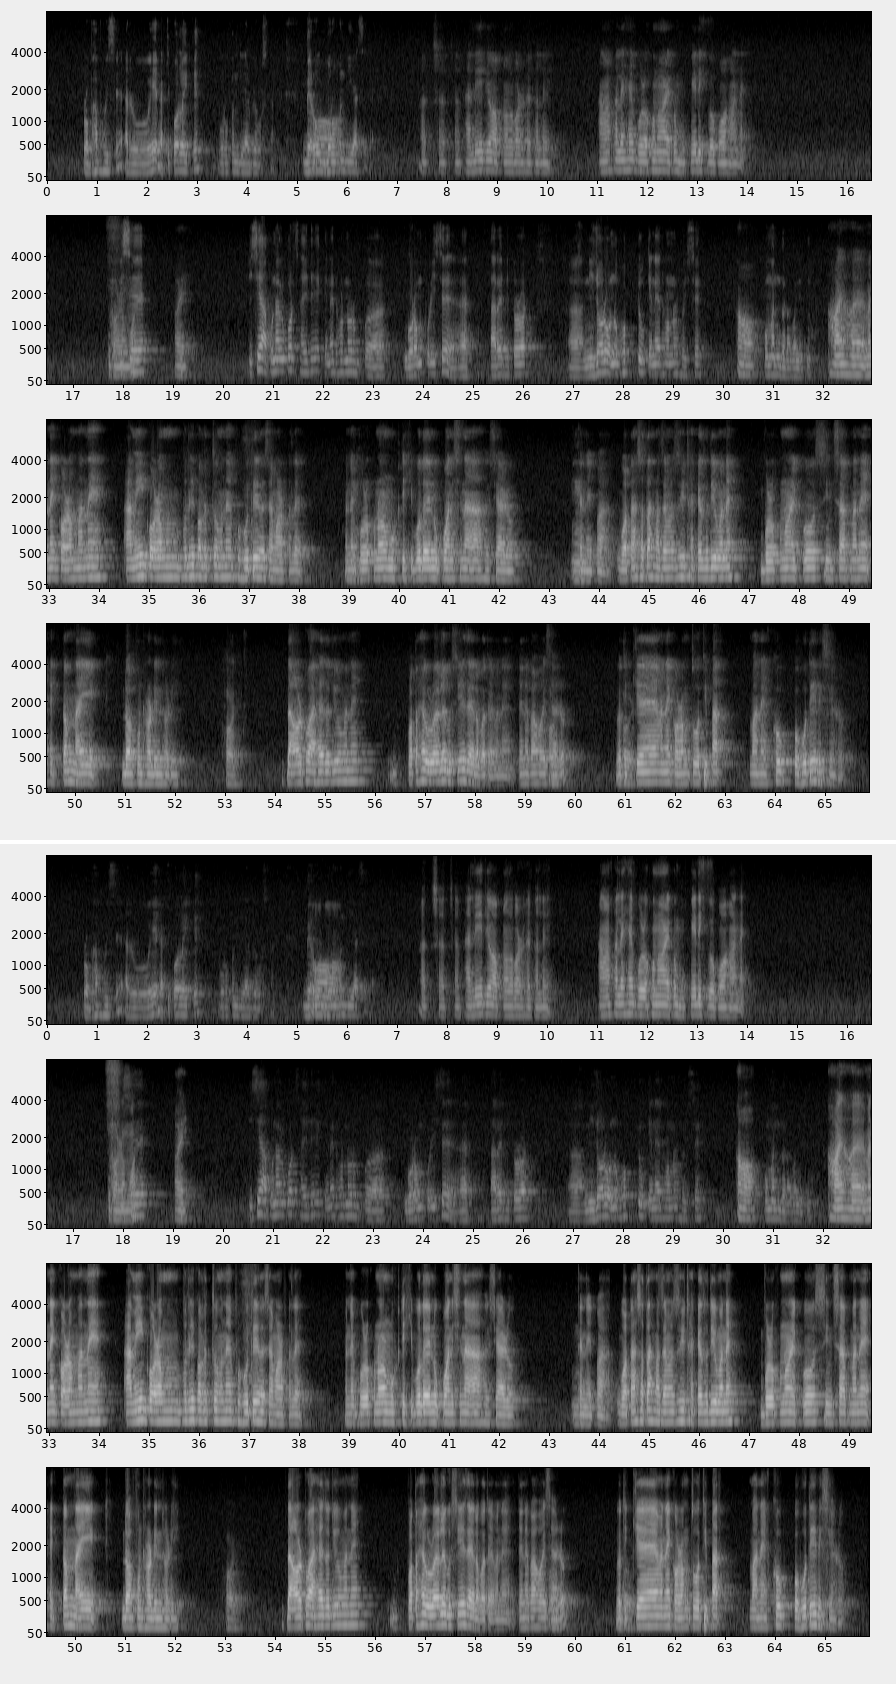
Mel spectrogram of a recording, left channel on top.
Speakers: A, on the left; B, on the right.
A: প্ৰভাৱ হৈছে আৰু এই ৰাতিপুৱালৈকে বৰষুণ দিয়াৰ ব্যৱস্থা
B: অ',
A: বেৰ বৰষুণ দি আছিলে
B: আচ্ছা আচ্ছা ভালেই দিয়ক আপোনালোকৰ সেইফালে আমাৰ ফালেহে বৰষুণৰ একো মুখেই দেখিব পোৱা হোৱা নাই। গৰমত
A: পিছে
B: হয়
A: পিছে আপোনালোকৰ চাইডে কেনে ধৰণৰ গৰম পৰিছে এ তাৰে ভিতৰত নিজৰ অনুভৱটো কেনে ধৰণৰ হৈছে।
B: অ'
A: অ'কমান জনাব নেকি?
B: হয়, হয়, মানে গৰম মানে আমি গৰম বুলি ক'লেতো মানে বহুতেই হৈছে আমাৰ ফালে। মানে
A: উম
B: বৰষুণৰ মুখ দেখিবলৈ নোপোৱা নিচিনা হৈছে আৰু
A: উম
B: তেনেকুৱা বতাহ চতাহ মাজে মাজে থাকে যদিও মানে বৰষুণৰ একো চিনচাপ মানে একদম নায়েই। দহ পোন্ধৰ দিন ধৰি।
A: হয়
B: ডাৱৰটো আহে যদিও মানে বতাহে উৰুৱাই লৈ গুচিয়ে যায় লগতে মানে। তেনেকুৱা হৈছে
A: হয়
B: আৰু গতিকে
A: হয়
B: মানে গৰমটো অতিপাত মানে খুব বহুতেই বেছি আৰু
